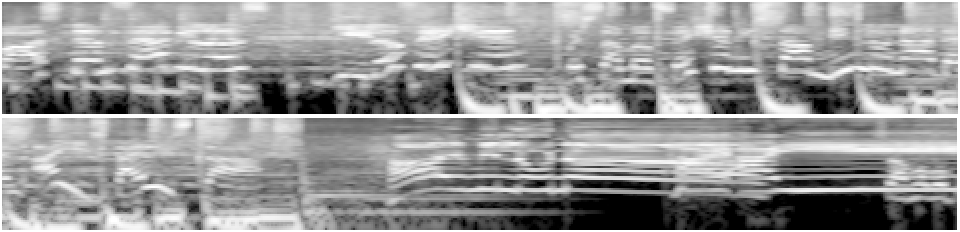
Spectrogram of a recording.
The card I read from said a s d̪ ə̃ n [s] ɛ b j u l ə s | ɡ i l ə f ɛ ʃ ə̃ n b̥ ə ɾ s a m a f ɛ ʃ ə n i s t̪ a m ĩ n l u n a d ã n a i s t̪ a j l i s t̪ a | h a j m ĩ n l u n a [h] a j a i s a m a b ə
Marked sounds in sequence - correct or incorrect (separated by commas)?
incorrect, correct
